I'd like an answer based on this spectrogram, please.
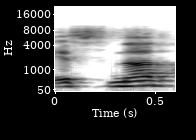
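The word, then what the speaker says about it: إسناد: अब याद रखिएगा कि इस्नद का मतलब है इस्नाद, जिसे हम कह रहे हैं, जो कि एक्चुअल प्रोनाउंसिएशन है।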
